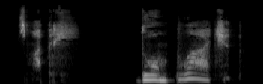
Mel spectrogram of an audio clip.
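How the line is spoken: Whisper. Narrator (Russian): прошептала Титта

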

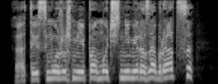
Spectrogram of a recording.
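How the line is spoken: Laughing king. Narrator (Russian): рассмеялся король

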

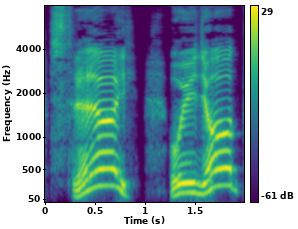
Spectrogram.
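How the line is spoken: Yelled. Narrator (Russian): заорал Меньшиков

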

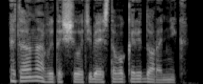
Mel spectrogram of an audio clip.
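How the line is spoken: Quiet. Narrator (Russian): тихо произнесла Трис

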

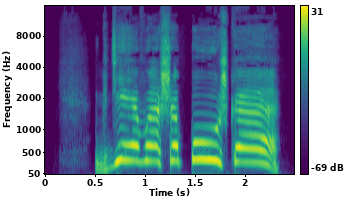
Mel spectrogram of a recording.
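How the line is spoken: Shouting across a corridor. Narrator (Russian): закричала девушка через весь коридор

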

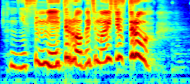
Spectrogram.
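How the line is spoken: Tearful. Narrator (Russian): Повторила она сквозь слезы

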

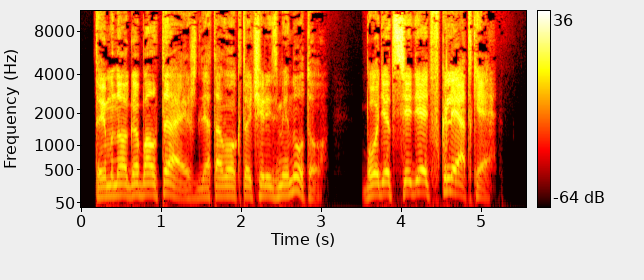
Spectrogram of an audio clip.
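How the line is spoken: Growl. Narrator (Russian): прорычал Гром

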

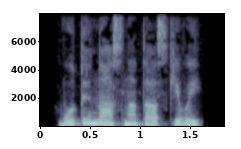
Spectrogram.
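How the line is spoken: Heavy sigh. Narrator (Russian): тяжело вздохнул заяц Толстун

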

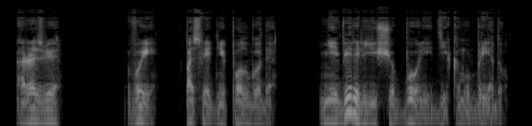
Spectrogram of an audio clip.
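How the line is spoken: Calm questioning. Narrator (Russian): спокойно переспросил ГМ

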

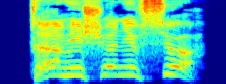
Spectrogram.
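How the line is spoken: Loud reply. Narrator (Russian): громко отозвался он

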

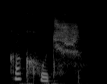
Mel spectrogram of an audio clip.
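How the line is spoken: Sad whisper. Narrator (Russian): прошептала, погружаясь все в большую тоску

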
